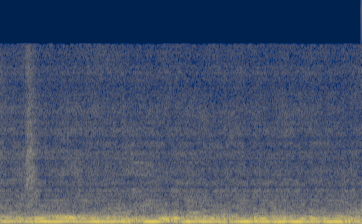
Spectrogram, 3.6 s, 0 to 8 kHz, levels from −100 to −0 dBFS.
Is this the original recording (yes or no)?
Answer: no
